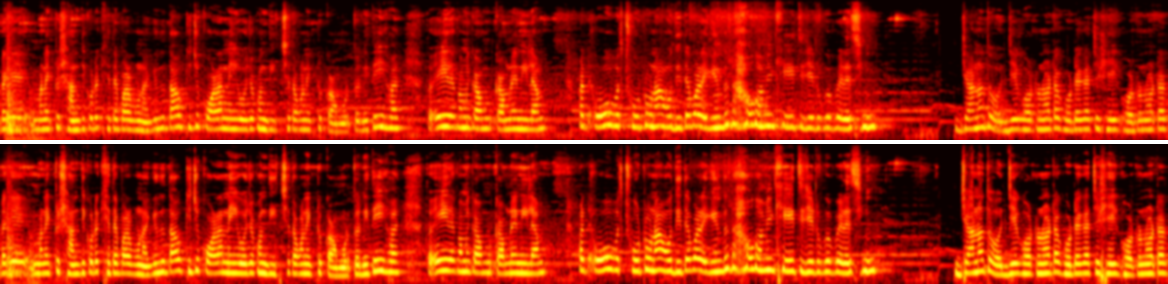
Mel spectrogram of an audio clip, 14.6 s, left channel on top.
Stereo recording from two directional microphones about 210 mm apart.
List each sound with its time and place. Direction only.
0.2 s a woman's voice: 25° right (ahead or behind)
7.9 s a woman's voice: 40° right (ahead or behind)
9.6 s speech: 45° right (ahead or behind)
11.9 s speech: 45° right (ahead or behind)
